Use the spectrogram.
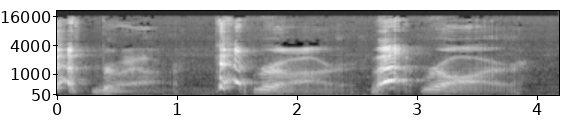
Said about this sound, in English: But the leaves gave Jack an upset tummy. And every time he ate a leaf, he got hiccups.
